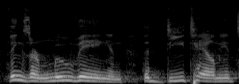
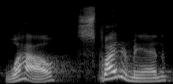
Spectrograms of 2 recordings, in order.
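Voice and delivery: higher, louder imitation of an awestruck five-year-old; amazed child; 5 semitones higher, 4 dB louder, slower than usual. Five-year-old seeing Spider-Man in line, imitated amazement. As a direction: marvel like a small kid spotting a hero. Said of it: "she was amazed".

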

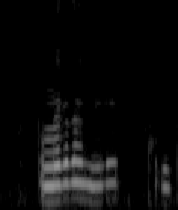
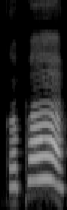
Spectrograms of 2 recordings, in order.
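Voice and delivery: loud, higher, drawn-out command; exasperated shout; 4 semitones higher, 13 dB louder than usual. Real, not acted. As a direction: yell it at the stubborn suitcase. Same command, suitcase will not close.

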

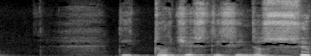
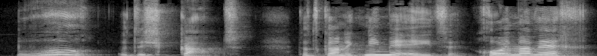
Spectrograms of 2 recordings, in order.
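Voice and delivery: high-pitched shudder, then loud refusal; disgusted; 9 semitones higher, 4 dB louder than usual. A narrator's reading. Child tastes cold spaghetti, disgusted refusal. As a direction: recoil from the food in revulsion. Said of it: "trekt ze een vies gezicht".

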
